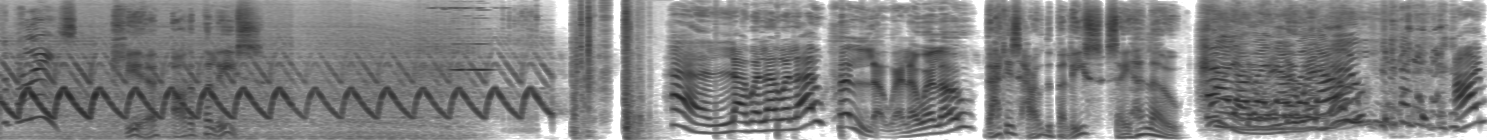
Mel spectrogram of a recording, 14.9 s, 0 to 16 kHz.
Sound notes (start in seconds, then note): 5.8 siren stops; 12.2 children giggle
